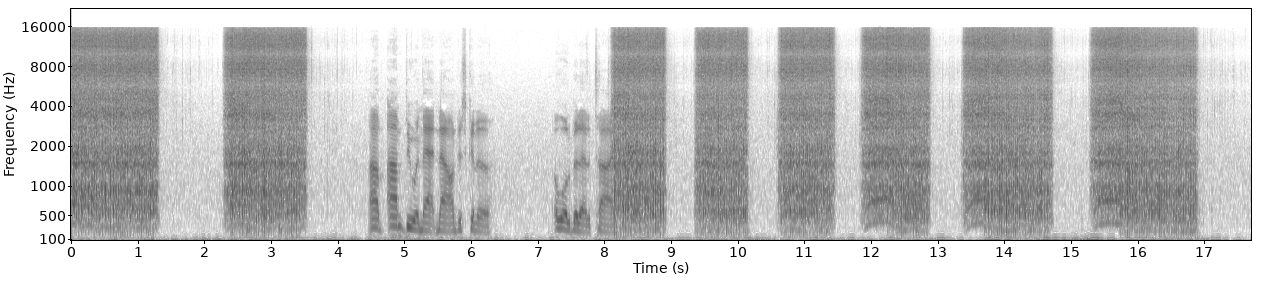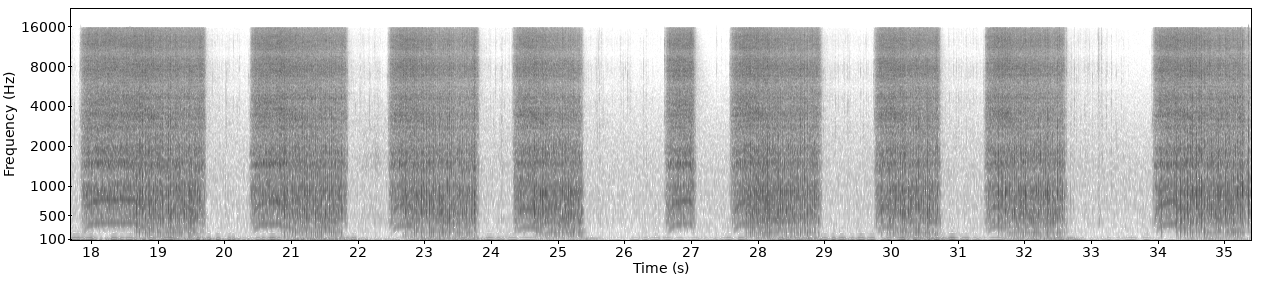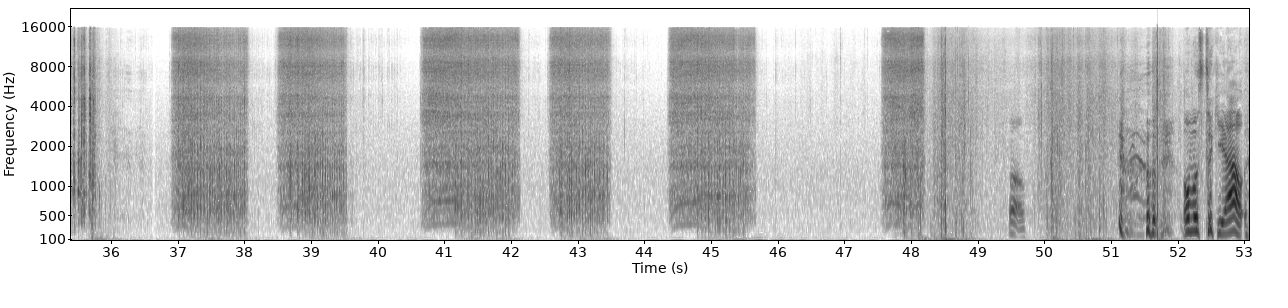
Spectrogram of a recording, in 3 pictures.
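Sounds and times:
battery chainsaw cutting log: 0:00.0 - 0:01.4, 0:02.3 - 0:03.6, 0:08.1 - 0:17.0, 0:17.8 - 0:19.8, 0:20.4 - 0:25.4, 0:26.6 - 0:29.0, 0:29.8 - 0:30.8, 0:31.4 - 0:32.7, 0:33.9 - 0:35.9, 0:36.9 - 0:39.7, 0:40.6 - 0:43.6, 0:44.4 - 0:45.7, 0:47.6 - 0:53.0.

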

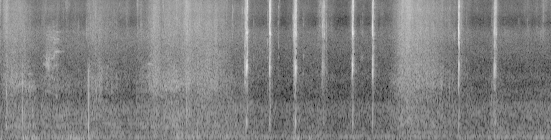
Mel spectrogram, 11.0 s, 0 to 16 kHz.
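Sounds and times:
hand pruners snipping vines: 0:04.8 - 0:07.6, 0:09.0 - 0:10.0.

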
